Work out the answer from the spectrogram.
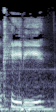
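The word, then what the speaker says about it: Katy: If you type Hello Katie, that'll pop up. Hello K-A-T-Y, I will say. My name is spelled with a Y.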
